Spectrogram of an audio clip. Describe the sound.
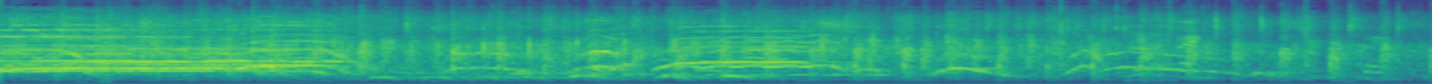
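A standing church audience at Equippers Essex applauds to welcome a pastor: dense, loud clapping that holds steady, then thins and fades slightly, with voices mixed into the crowd.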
